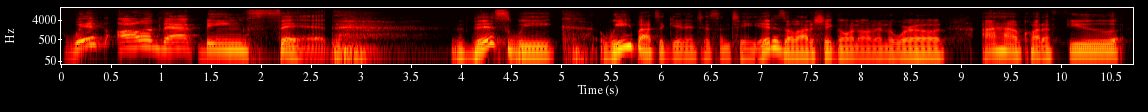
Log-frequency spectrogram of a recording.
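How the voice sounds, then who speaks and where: A man hosting his own podcast alone, rambling with many fillers and long pauses, sounding tired, recorded on a phone. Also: mid-range voice, expressive, darkish tone. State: tired, yawning. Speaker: podcast host. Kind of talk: solo podcast monologue.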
